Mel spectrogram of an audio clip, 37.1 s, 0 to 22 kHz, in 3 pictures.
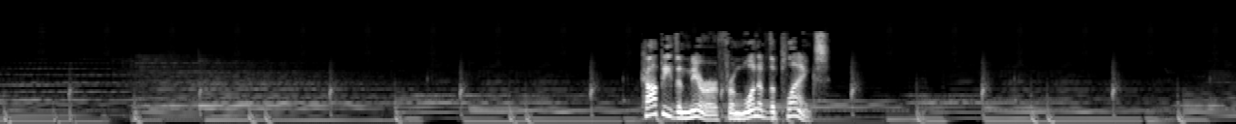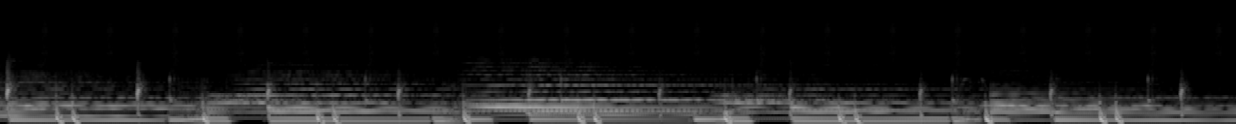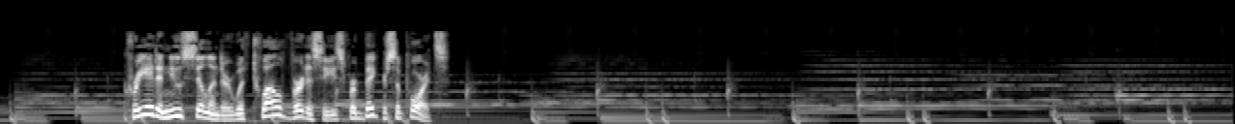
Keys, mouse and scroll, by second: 0.0-0.8 scroll down 2, 0.8 click, 1.3-5.0 shift+middle drag, 5.0 shift+click, 7.2 ctrl+l, 9.9 click, 10.5-11.1 scroll down 1, 11.1-12.1 shift+middle drag, 11.1 scroll down 2, 12.1 scroll up 1, 12.8-16.6 drag, 16.6-17.3 scroll down 4, 17.5-20.4 shift+middle drag, 20.4 click, 21.3-25.4 middle drag, 25.4 shift+a, 29.5-32.6 drag, 33.7-34.9 shift+middle drag, 34.9 click, 36.6 s.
